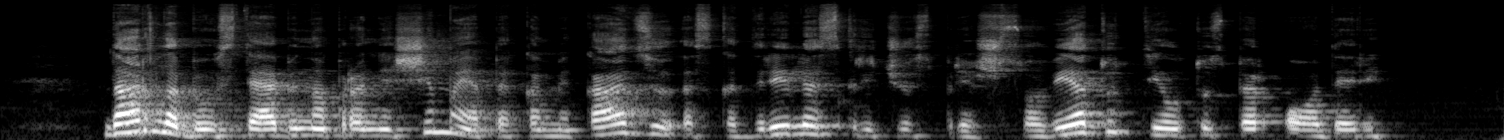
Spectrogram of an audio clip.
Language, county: Lithuanian, Klaipėda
